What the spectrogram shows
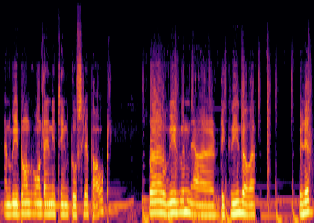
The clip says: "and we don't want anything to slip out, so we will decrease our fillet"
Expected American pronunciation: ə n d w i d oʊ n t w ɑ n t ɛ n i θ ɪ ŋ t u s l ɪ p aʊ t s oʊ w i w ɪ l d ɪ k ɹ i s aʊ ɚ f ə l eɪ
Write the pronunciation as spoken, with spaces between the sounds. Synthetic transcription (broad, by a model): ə n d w i d oʊ n t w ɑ n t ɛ n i t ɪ ŋ t u s l ɪ p aʊ t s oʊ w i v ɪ n d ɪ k ɹ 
